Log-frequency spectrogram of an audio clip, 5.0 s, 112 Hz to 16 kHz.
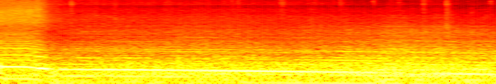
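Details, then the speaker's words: N54 with a Precision 6466 single turbo on a 28 psi boost map, aiming for 30 psi. A loud rush under boost cuts off abruptly, then the engine note sags and stumbles. Logs show overboost triggering throttle closures; the run also sounded like too much fuel. "just had a look at the logs and it kept dumb having throttle closures because i was hitting um i was trying to hit 30 pounder boost so as soon as it goes over a few pound i was trying to cut it back um"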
